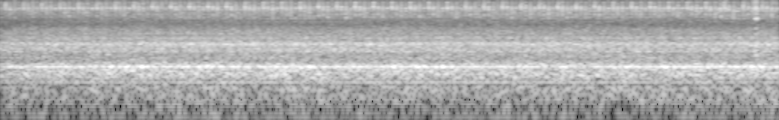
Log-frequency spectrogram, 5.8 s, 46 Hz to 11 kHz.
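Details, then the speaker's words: Ford EcoSport at 92,719 km, idling after an AC not-cooling repair with worn parts replaced: an even idle with a faint constant tone. Low side reads 30, high side 200, the compressor cycles on and off normally, and vent air is 5°C at 31°C ambient. "คอมทำงานคอมแอร์ตัดต่อปกติค่ะวัดความเย็นได้ลงมาที่5องศค่ะ"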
